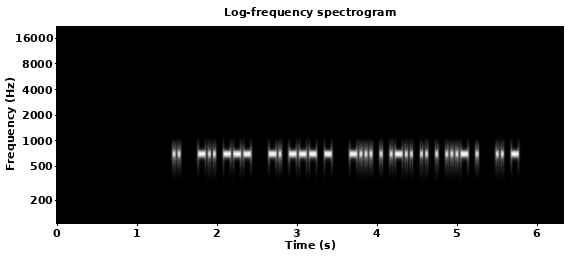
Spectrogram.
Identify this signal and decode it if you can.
Morse code, heard as a keyed tone, about 38 wpm, 700 Hz. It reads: I DO NOT BELIEVE IT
